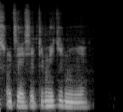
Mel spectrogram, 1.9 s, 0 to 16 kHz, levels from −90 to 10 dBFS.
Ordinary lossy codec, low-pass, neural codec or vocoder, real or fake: none; 14.4 kHz; none; real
